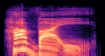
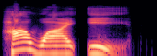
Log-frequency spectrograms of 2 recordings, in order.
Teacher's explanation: Native Hawaiians might say havi with a v sound, but the standard American version uses w.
